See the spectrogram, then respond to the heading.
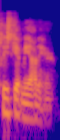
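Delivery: put-on tearful, crying voice. Retelling a woman grabbing his arm and begging: imitating a crying plea. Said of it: "She's crying".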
